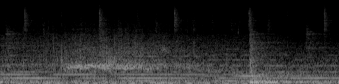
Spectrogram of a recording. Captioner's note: tire squeal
